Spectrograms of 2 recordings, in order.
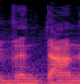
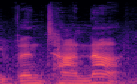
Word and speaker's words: ventana: You don't say ventano, all right, you say ventana.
